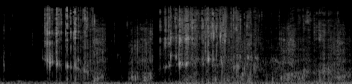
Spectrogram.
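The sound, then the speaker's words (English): Loud, crackly crunching of Doritos Nacho Cheese tortilla chips with salsa on them being bitten and chewed, with bursts of bright, sharp snaps settling into steady munching. No one speaks. “Okay, so now we have the Doritos, which really is just a regular Doritos nacho cheese.”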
